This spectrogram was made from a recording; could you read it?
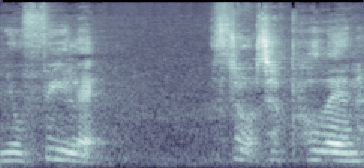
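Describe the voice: The delivery has fairly even intonation at a fairly slow pace, with audible room echo. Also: woman, medium pitch for a woman.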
